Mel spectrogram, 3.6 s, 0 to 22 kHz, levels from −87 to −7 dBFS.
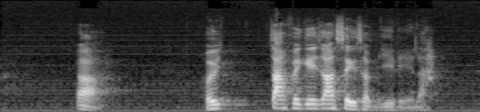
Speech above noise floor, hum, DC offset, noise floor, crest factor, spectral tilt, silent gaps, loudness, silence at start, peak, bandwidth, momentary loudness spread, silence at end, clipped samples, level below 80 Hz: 29 dB; none; under 0.1%; -52 dBFS; 26 dB; -4 dB/octave; none; -23 LUFS; 0.55 s; 0 dBFS; over 20 kHz; 16 LU; 0.35 s; under 0.1%; -56 dBFS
